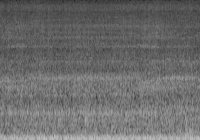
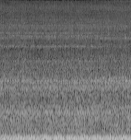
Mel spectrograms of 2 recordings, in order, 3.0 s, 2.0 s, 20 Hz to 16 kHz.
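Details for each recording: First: 1959 Dodge D-300 farm truck with a worn 318 V8, fires right up after sitting for months once a new solenoid and wiring fix are in; steady, even low thump at idle with no misses, knocks or squeals. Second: 1959 Dodge D-300 farm truck, old V8, sat for months, fires right up after a starter and solenoid replacement: heavy, lumpy, uneven low drumming at idle, tired and running rough ("totally blown up"); rough idle, cause unconfirmed.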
